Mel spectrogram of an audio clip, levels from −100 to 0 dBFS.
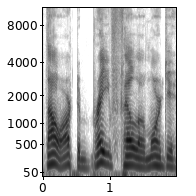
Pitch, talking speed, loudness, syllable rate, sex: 135 Hz, 180 wpm, -15 LUFS, 5.0 syllables/s, male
